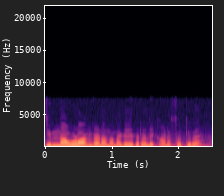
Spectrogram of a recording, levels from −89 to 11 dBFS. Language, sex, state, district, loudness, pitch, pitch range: Kannada, male, Karnataka, Bangalore, -17 LUFS, 115 Hz, 110-120 Hz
